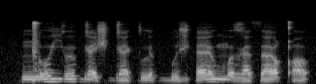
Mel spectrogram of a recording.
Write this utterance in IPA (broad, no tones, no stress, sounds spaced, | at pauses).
ŋ͡ǁ o j ɵ ɡ æ ʃ ɡ æ k l ɵ ɡ͡b o ʒ ʔ æ u̯ m ʌ ɣ a θ a u̯ qʼ ɔ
